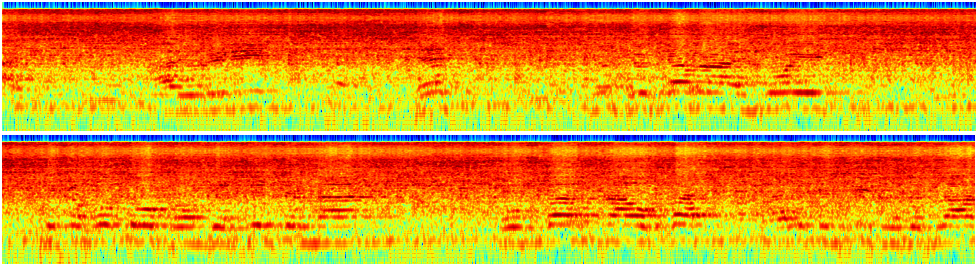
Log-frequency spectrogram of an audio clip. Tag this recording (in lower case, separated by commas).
speech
